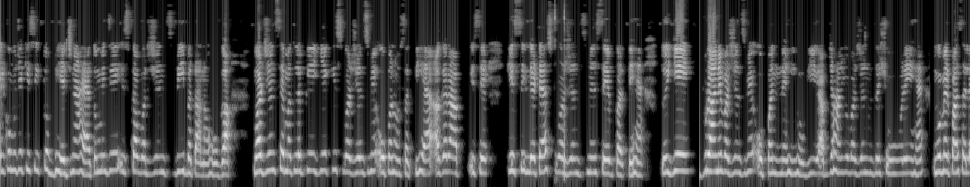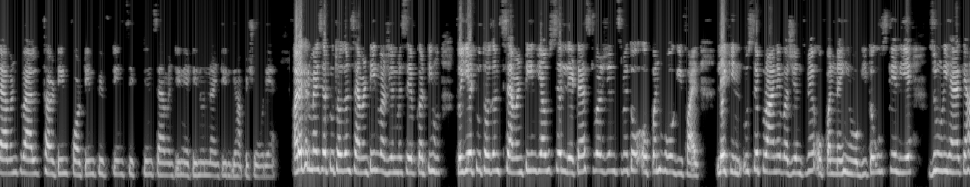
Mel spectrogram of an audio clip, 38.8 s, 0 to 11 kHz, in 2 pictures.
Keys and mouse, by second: 11.1 click.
